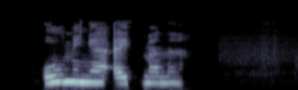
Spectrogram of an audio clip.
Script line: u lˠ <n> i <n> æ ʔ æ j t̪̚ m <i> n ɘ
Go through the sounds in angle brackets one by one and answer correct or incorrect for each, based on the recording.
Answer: incorrect, incorrect, incorrect

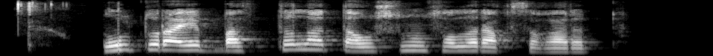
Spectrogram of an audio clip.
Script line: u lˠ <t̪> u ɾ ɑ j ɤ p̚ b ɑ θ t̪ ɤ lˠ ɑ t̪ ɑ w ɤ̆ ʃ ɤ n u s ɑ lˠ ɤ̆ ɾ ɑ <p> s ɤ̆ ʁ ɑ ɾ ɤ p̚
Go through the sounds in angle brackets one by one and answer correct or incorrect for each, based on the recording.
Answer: correct, incorrect

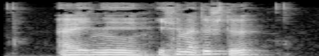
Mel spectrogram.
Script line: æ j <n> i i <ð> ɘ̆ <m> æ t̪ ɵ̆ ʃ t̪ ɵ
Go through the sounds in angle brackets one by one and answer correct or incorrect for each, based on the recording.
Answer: correct, incorrect, correct

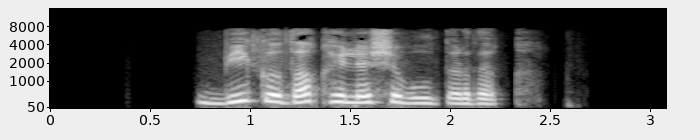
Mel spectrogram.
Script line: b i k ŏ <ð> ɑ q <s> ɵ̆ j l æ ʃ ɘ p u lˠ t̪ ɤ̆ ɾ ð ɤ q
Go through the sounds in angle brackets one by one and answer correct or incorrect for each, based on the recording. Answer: correct, incorrect

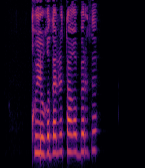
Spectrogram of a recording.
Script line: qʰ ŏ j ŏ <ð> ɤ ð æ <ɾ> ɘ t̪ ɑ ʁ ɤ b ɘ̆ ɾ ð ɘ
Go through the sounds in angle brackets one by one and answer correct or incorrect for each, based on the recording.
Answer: incorrect, incorrect

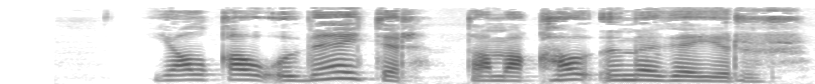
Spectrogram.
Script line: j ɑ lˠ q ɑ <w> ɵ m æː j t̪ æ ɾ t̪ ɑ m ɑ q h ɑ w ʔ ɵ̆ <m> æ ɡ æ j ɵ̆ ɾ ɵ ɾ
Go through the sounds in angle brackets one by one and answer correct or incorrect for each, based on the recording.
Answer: correct, correct

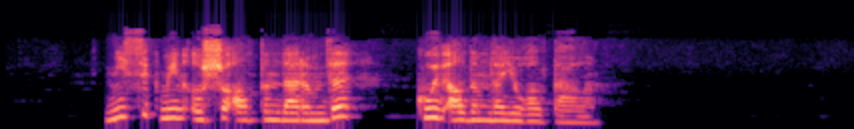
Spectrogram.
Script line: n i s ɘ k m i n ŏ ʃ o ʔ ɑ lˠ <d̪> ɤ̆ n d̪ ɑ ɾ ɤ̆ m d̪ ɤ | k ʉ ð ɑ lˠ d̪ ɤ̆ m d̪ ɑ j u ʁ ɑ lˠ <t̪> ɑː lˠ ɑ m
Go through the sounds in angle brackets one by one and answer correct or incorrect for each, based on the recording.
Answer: incorrect, correct

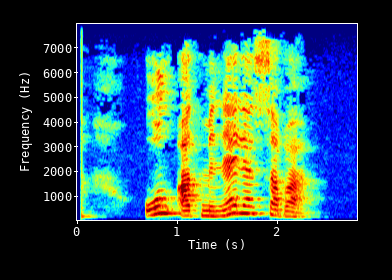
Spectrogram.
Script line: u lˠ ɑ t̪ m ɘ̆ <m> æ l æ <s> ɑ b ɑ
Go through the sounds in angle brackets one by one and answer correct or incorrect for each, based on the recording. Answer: incorrect, correct

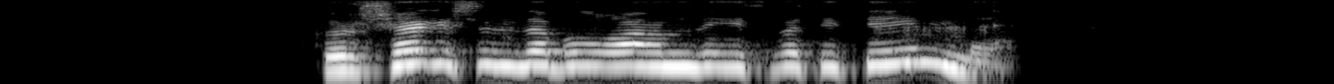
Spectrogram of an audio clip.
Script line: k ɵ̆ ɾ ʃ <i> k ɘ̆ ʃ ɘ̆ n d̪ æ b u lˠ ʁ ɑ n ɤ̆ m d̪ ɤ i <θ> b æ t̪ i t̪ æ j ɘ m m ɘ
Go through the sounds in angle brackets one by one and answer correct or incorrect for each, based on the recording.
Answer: incorrect, correct

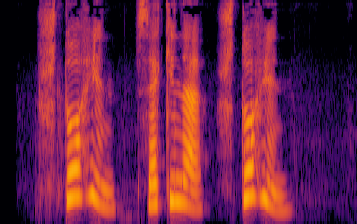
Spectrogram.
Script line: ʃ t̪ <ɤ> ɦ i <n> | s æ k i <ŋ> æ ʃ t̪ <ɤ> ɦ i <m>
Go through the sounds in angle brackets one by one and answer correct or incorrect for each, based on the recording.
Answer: incorrect, correct, incorrect, incorrect, incorrect

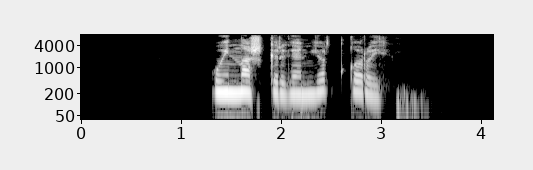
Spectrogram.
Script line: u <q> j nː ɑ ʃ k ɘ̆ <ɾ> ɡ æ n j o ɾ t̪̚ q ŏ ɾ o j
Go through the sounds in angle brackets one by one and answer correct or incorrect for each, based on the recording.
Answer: incorrect, correct

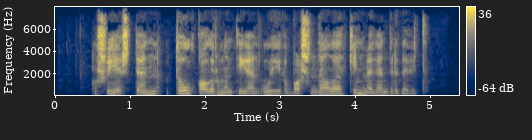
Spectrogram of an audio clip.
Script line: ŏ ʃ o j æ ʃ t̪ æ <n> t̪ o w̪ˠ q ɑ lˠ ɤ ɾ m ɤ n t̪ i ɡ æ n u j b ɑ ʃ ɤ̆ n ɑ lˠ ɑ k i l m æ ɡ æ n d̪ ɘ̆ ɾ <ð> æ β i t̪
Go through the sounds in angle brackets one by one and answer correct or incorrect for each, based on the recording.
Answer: correct, correct

